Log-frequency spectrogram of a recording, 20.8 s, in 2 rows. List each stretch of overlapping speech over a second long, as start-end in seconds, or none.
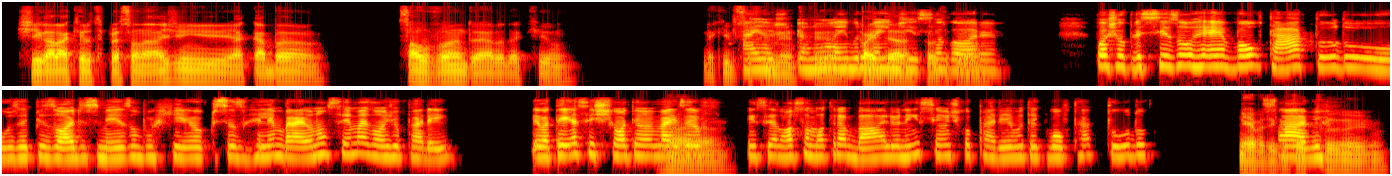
5.5-7.5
